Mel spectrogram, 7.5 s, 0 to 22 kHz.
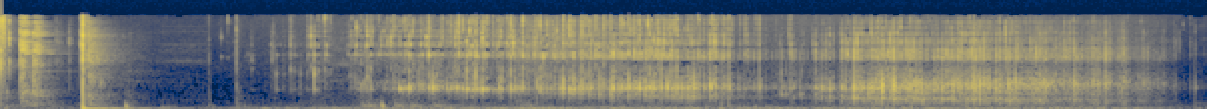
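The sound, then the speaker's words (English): A sharp glassy tap, then several seconds of wet sipping and slurping as beer is drunk from a glass at 10 a.m. during a beer tasting, with no talking. “Cheers. I look at my watch. It's 10 a.m. on the dot. And I take a sip.”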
